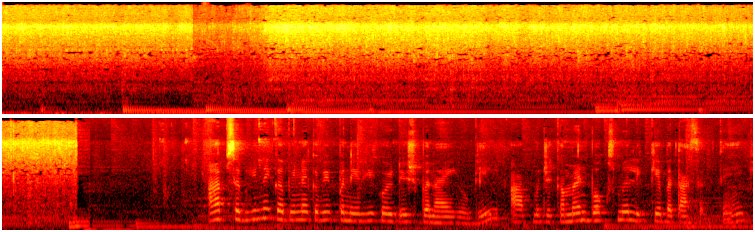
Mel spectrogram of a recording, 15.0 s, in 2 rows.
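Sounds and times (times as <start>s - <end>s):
food sizzling in hot oil: 0.0s - 8.3s
soft background music: 0.0s - 15.0s.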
